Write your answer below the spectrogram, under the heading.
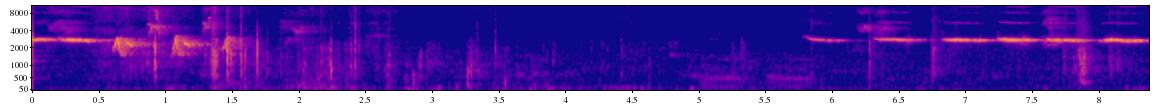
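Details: Sikatan londo, a young flycatcher still learning, gives sharp steady whistles mixed with chattery notes, falls nearly silent for a few seconds, then resumes with loud, repeated piercing whistles.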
